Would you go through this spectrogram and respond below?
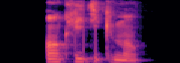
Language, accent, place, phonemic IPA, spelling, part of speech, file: French, France, Lyon, /ɑ̃.kli.tik.mɑ̃/, enclitiquement, adverb, LL-Q150 (fra)-enclitiquement.wav
- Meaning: enclitically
